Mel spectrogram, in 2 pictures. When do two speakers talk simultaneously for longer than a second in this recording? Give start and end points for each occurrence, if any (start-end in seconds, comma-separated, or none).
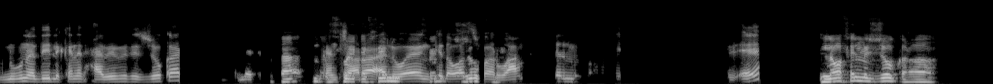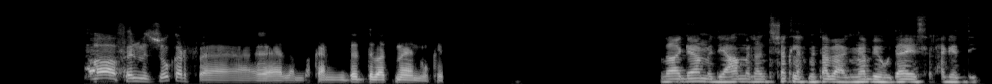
3.2-5.1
